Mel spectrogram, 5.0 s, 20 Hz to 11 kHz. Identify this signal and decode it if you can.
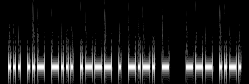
Morse code, heard as a keyed tone, about 25 wpm, 700 Hz. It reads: SUBJECT OF
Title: Sentences from Top 1600 Words 25wpm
